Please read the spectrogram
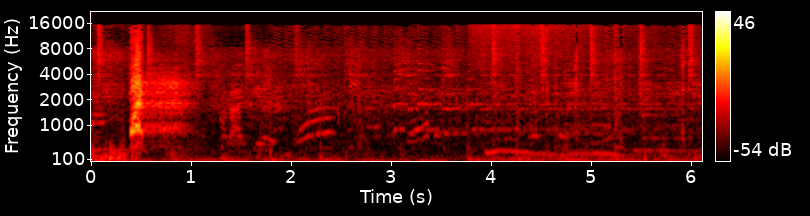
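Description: A dog barks once, sharply, about half a second in, followed by quieter yipping calls over background music.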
